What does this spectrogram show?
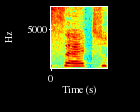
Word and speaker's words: sexo: E sexo tem som de quê? KS.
